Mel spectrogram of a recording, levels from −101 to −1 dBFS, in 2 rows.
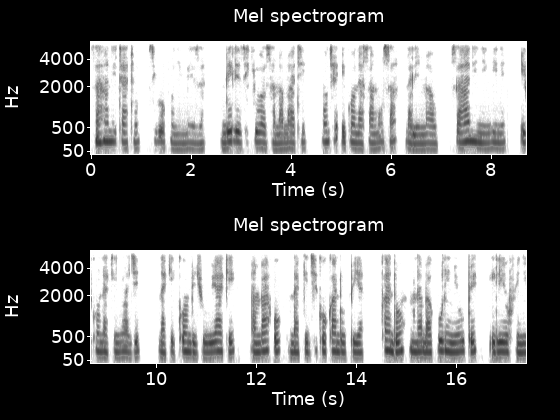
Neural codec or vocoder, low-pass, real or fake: codec, 16 kHz, 16 kbps, FreqCodec, smaller model; 5.4 kHz; fake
